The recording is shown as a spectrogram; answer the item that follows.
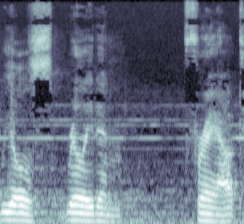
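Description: A man speaking quietly to the camera in two short phrases, then a pause.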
